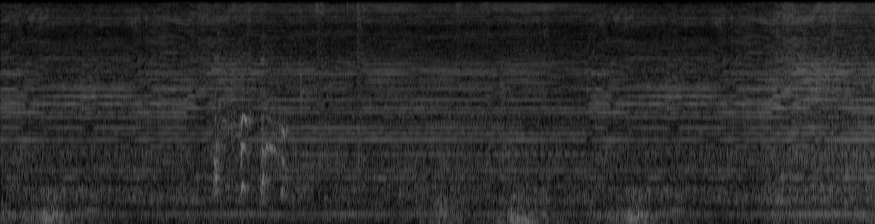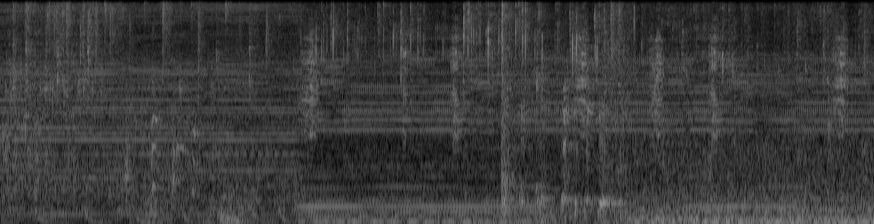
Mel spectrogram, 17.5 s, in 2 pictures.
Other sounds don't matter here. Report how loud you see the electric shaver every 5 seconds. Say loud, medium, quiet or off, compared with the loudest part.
medium, loud, loud, loud.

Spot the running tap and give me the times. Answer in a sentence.
The running tap can be heard from 8.6 to 17.4 s.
